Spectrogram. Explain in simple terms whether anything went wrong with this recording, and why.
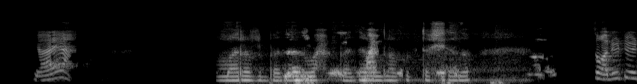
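The speech dips sharply and cuts out in pieces from 2.63 to 2.89 s and through most of 3.17 to 5.62 s, with a brief dip at 5.91 s. This is likely speech suppressed in double talk: both sides spoke at once, and the echo canceller turned the talker down along with the echo.

A delayed copy of the voice, arriving about 0.47 s late, comes back from 2.83 to 3.8 s, briefly at 3.98 to 4.02 s, and again from 4.38 to 4.62 s, at times louder than the speech itself. This is likely an echo leak: a loudspeaker's sound reached the far side's microphone, wasn't fully removed, and was sent back.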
